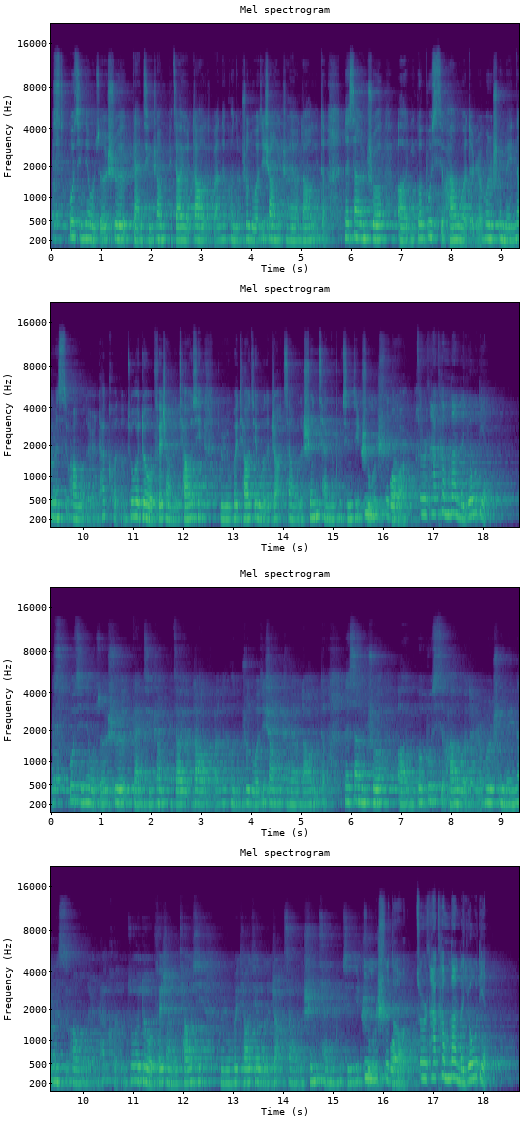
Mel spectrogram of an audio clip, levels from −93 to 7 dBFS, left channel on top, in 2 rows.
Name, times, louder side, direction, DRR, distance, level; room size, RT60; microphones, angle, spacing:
voice 1, 0.0-15.9 16.1-16.4, left 2 dB, 60° left, 5 dB, 0.7 m, -30 dB
voice 2, 15.6-16.5 16.7-18.0, right 3 dB, 25° right, 9 dB, 0.3 m, -27 dB
13.5 x 13.5 x 2.9 m, 2.6 s
head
